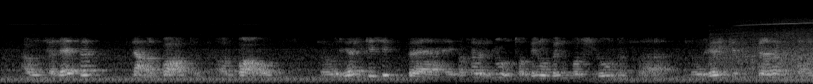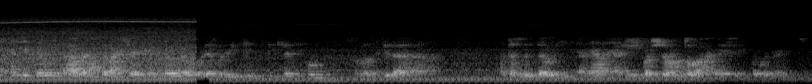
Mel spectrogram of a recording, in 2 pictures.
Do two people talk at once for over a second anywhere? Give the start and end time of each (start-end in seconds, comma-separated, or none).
8.7-10.3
